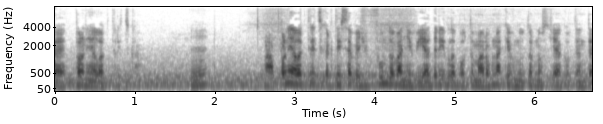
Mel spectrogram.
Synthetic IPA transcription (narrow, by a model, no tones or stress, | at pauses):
ajɛpl̩ɲɛɛlɛkt̪ɾit͡ska | apl̩ɲɛɛlɛkt̪ɾit͡skakt̪isaʋɪɛʒfund̪ɔʋaɲɛʋijad̪ɾiɟ̪lɛbɔt̪ɔmaːɾɔʊnakɛːʋnuːt̪ɔɾnɔsciakɔt̪ɛnd̪ɛ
